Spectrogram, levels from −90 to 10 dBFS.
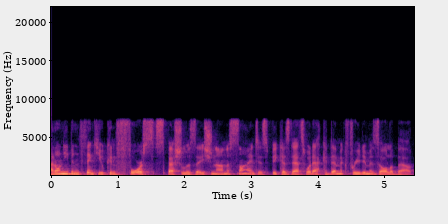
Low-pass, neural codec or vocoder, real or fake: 7.2 kHz; none; real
